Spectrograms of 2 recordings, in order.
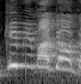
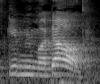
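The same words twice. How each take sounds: First: High, loud yell for the dog back; demanding shout. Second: Slightly raised, restrained demand; subdued demand. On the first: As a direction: shout it as the outraged owner. Acts out owner demanding dog back. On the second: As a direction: ask for it back without shouting. Owner repeats demand, more subdued. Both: Retold or imitated.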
